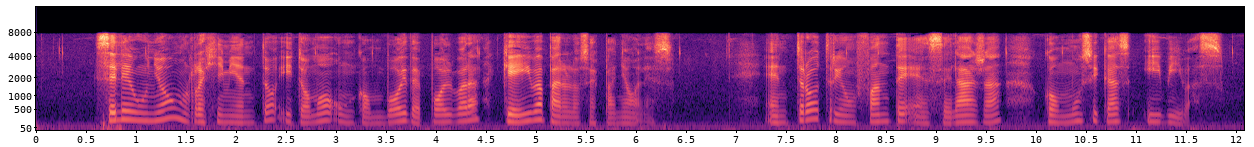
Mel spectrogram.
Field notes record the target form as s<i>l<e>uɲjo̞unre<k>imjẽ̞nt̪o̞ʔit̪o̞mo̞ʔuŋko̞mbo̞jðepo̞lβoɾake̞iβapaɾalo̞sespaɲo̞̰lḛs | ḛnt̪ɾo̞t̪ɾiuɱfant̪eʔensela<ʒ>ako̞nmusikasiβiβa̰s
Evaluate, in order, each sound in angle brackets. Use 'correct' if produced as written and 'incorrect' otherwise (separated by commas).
incorrect, correct, incorrect, correct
